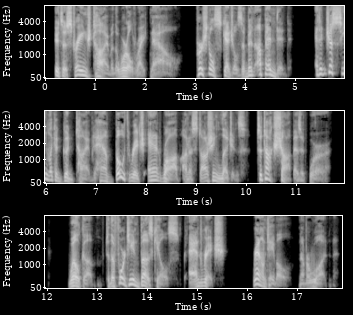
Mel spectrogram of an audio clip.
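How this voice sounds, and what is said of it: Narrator voice. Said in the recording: “Narrator voice. Do your narrator voice.”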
